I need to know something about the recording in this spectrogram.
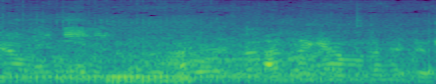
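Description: Men's voices talking among the watching group, with one short sharp click about a second and a half in.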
